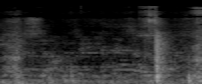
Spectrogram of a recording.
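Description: Kitchen knife chopping through a peeled plantain onto a plastic cutting board: one sharp chop about three-quarters of the way in, followed by a lighter knock.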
